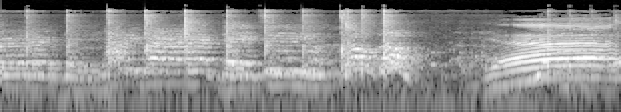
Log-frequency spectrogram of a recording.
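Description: A group clapping in time, about three claps a second, while singing a birthday song. About five seconds in, the clapping stops and a long drawn-out cheer rises and falls.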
